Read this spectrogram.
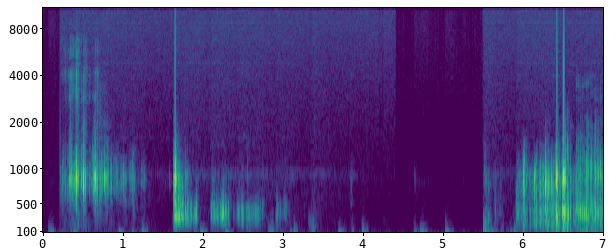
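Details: Hungry stomach growls with heartbeat, recorded close to the abdomen: loud gurgling, rumbling growls in bursts with soft low heartbeat thumps between; ordinary hunger bowel sounds.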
